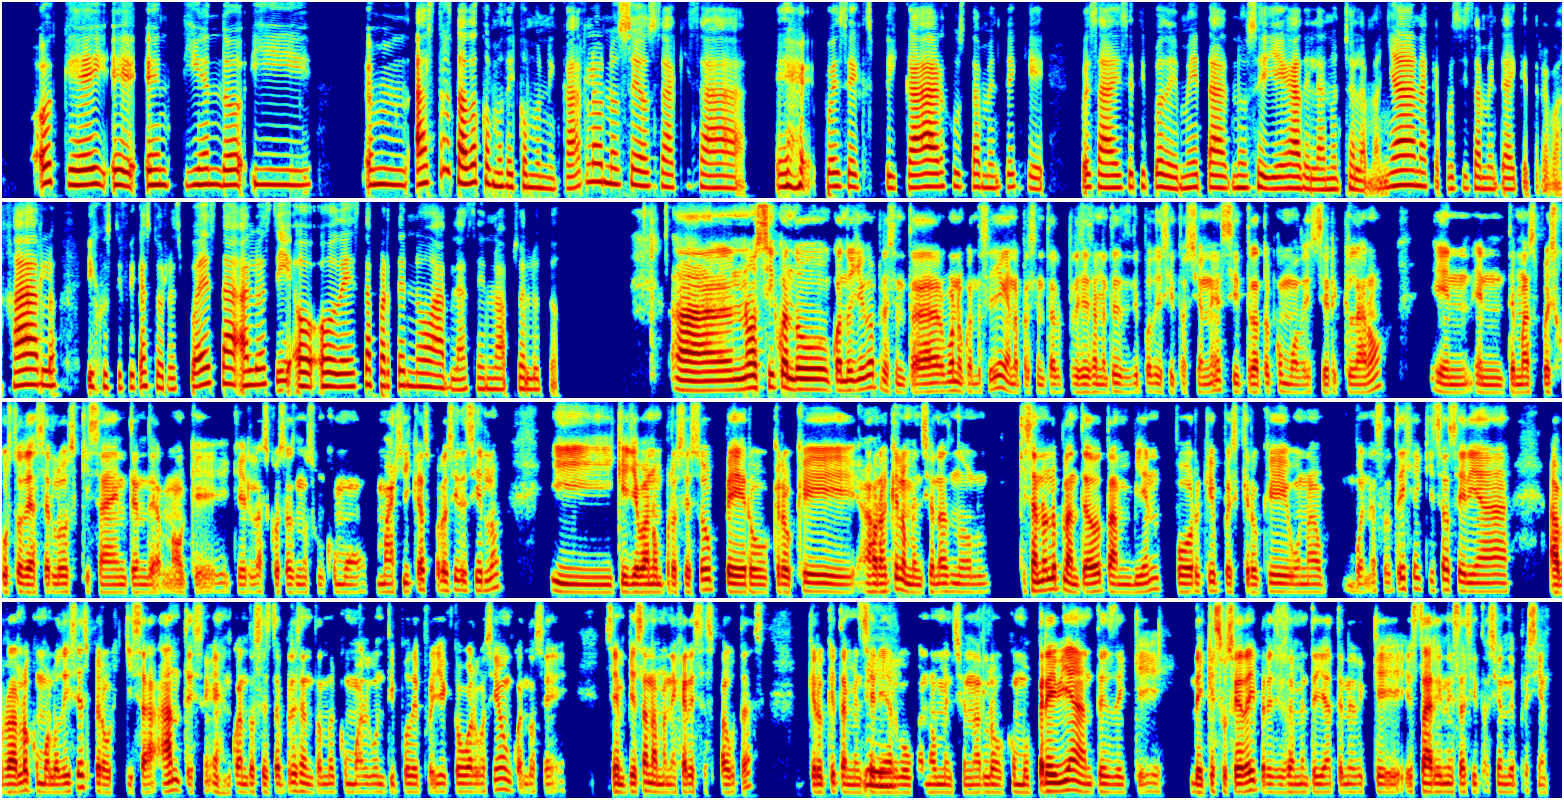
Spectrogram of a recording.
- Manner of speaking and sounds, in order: laughing while speaking: "eh"
- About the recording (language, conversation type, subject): Spanish, advice, ¿Cómo puedo manejar la presión de tener que ser perfecto todo el tiempo?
